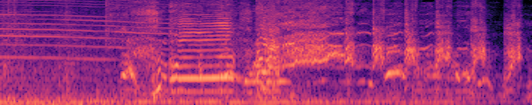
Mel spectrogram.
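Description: High-pitched screaming: one long held scream that falls slightly in pitch, then a shorter, lower cry just after a second in, followed by rougher shrieking.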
